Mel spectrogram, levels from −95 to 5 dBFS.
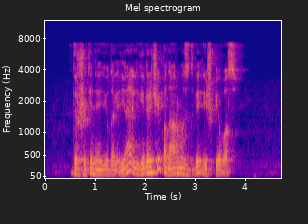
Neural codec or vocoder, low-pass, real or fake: codec, 16 kHz, 8 kbps, FunCodec, trained on Chinese and English, 25 frames a second; 7.2 kHz; fake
